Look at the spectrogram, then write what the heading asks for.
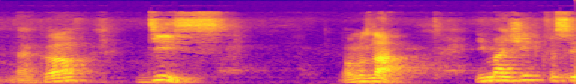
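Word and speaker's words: dix: Vamos pronunciar o X aqui como se fosse o som do S, d'accord? 10.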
